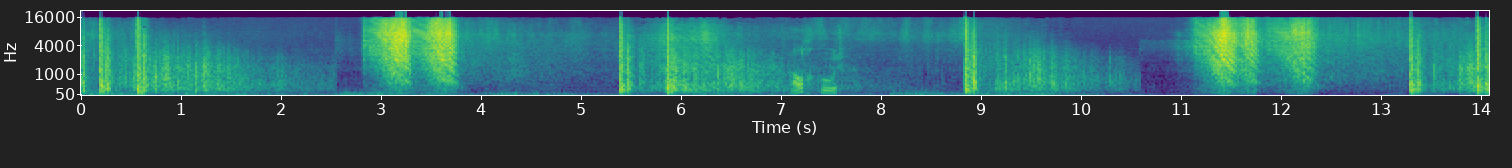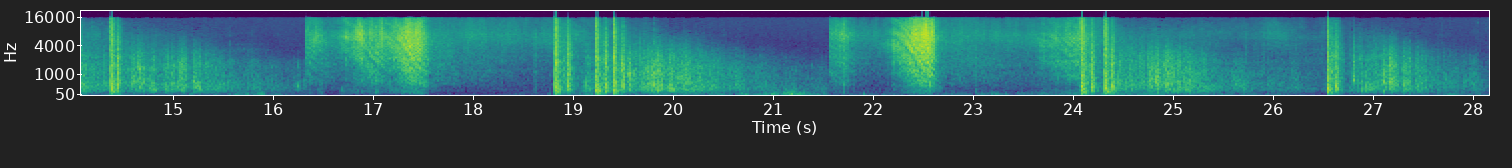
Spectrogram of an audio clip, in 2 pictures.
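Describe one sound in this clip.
Fireworks bang loudly, one after another.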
